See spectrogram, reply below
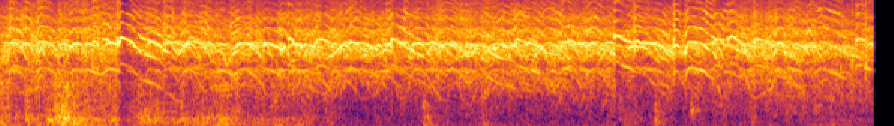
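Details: A dense colony chorus of River terns on an island at Bhadra, Karnataka, India, visited once a year on migration: many shrill, harsh, overlapping high calls pour out continuously, with a faint low rumble of traffic.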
